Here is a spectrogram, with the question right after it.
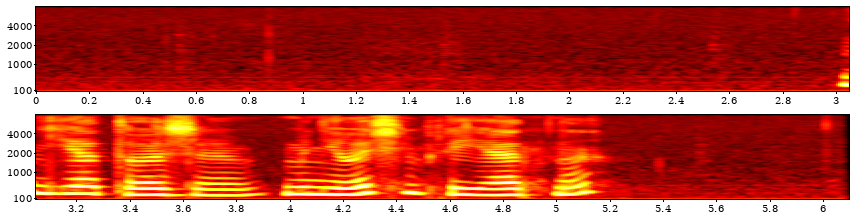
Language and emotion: Russian, positive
